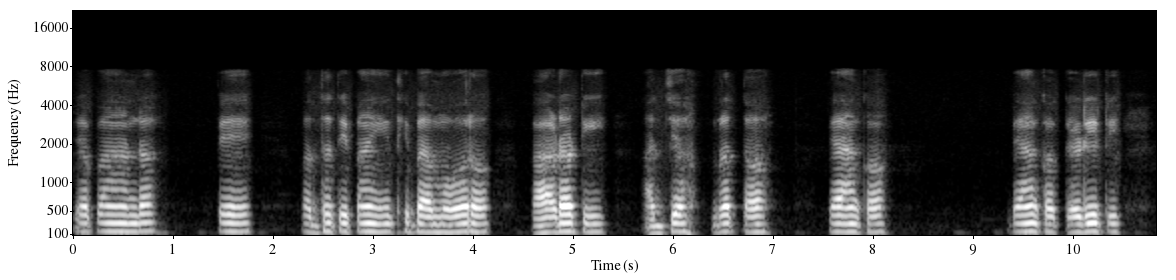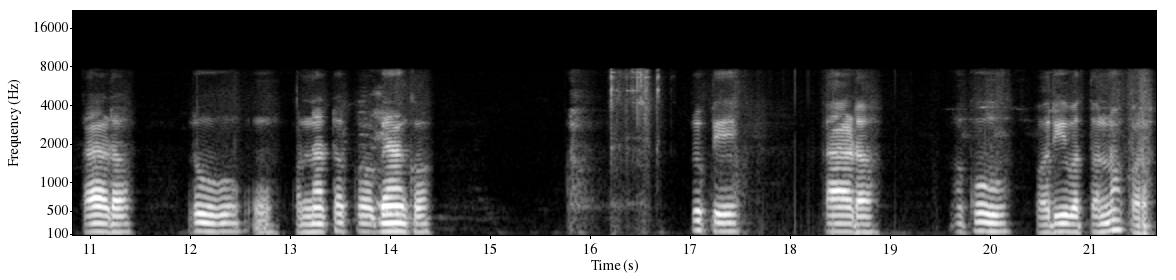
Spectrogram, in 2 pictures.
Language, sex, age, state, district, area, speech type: Odia, female, 60+, Odisha, Kendrapara, urban, read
